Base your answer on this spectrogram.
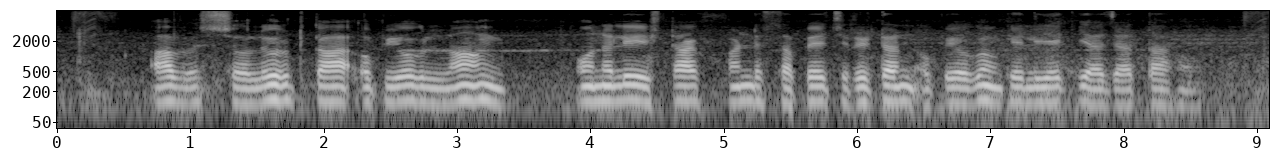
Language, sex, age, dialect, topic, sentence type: Hindi, male, 18-24, Kanauji Braj Bhasha, banking, statement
